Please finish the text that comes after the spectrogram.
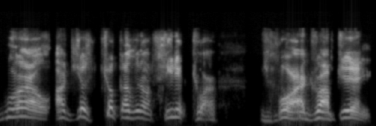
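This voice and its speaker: A man playing a weary, gentle luckdragon in a script read, speaking in a dry, understated way. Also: sits high, slow pace, vocal fry, no room sound, full character voice. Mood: dry, easygoing. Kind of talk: table read of a film script.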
